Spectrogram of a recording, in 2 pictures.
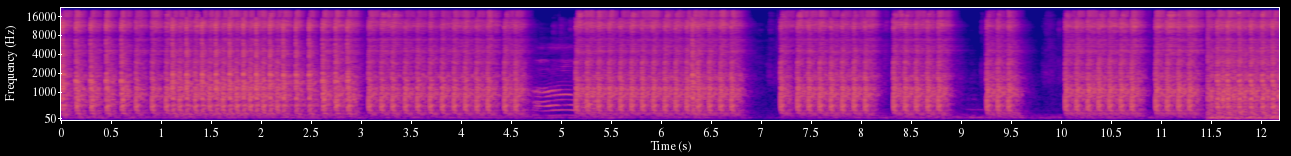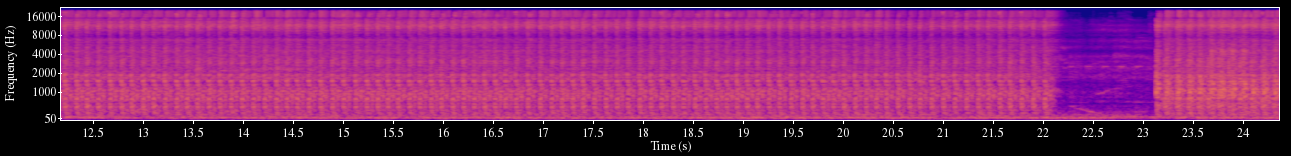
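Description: Jurassic Park edition bar-top arcade light gun firing with recoil, a rapid mechanical rattle of thumps running continuously with a few brief pauses, loud and close, over game sound effects.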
